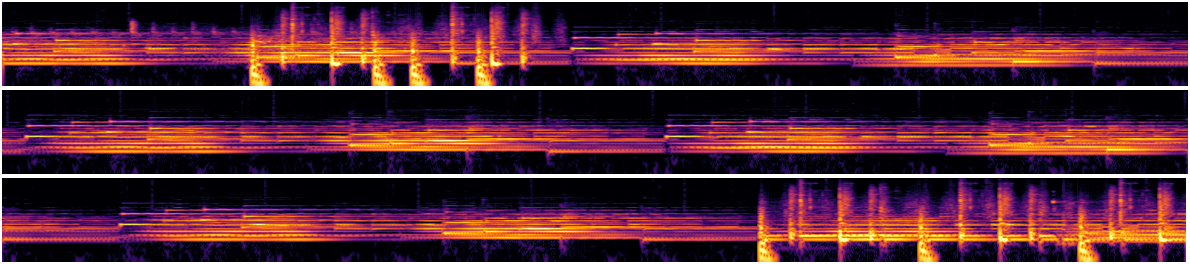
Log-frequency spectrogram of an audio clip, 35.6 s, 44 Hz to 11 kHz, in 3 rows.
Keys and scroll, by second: 15.0 typing, 16.1 Return.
